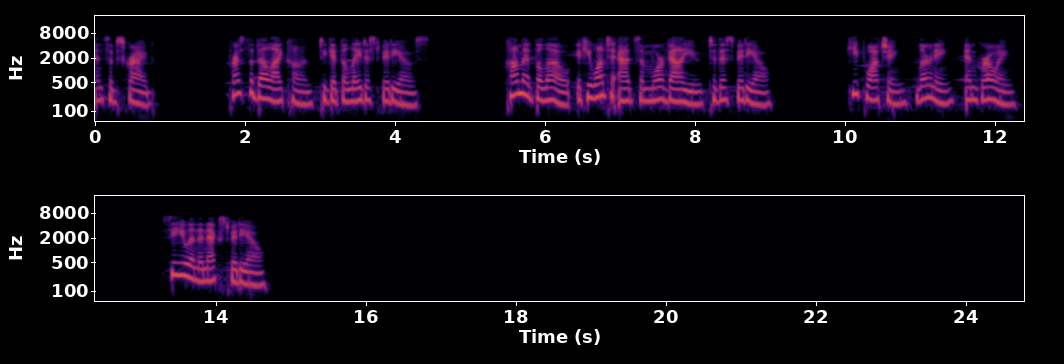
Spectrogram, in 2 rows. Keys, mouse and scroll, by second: 0.5 click.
